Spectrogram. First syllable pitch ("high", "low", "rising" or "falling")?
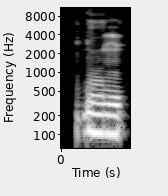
low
